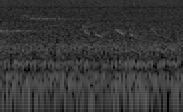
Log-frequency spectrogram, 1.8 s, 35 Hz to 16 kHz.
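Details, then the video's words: Honey bee colony swarming on March 26, 2021: a dense, steady low buzzing roar fills the whole stretch, with faint thin bird whistles high above. "My Honey Bees are Swarming!"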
